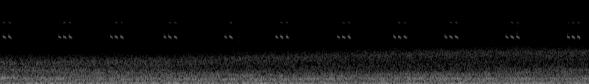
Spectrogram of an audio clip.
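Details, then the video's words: Steady nocturnal cricket chirping: clipped high twin pulses repeat evenly, close to two per second, over a constant low, breathy wind. "Relaxing Night Time Sounds | Crickets & Soft Wind"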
